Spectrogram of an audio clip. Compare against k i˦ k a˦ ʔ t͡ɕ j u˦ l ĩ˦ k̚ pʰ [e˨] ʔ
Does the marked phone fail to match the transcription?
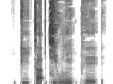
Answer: no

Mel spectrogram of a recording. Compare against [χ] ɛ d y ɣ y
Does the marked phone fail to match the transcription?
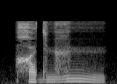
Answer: no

